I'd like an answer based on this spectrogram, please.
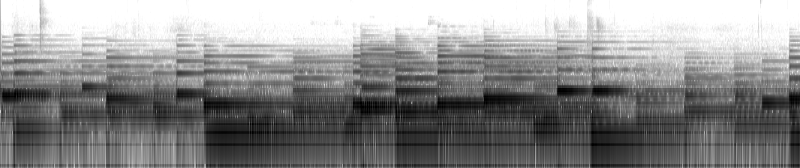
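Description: Background piano music: a slow, gentle melody of single notes and chords, each note ringing out and fading.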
